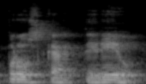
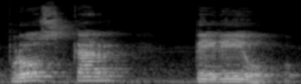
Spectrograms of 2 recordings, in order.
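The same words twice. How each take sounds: First: Proscartereo said as one quick smooth word; whole word. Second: Proscartereo drawn out into slow separate syllables. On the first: Teacher saying the Greek word whole after dictating it. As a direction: run proscartereo together in one breath. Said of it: "tiene que ser completa". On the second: Teacher dictating the Greek word for students to write, slowly. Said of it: "Lo estoy dividiendo para que lo puedan escribir". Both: Shown as a demonstration.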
